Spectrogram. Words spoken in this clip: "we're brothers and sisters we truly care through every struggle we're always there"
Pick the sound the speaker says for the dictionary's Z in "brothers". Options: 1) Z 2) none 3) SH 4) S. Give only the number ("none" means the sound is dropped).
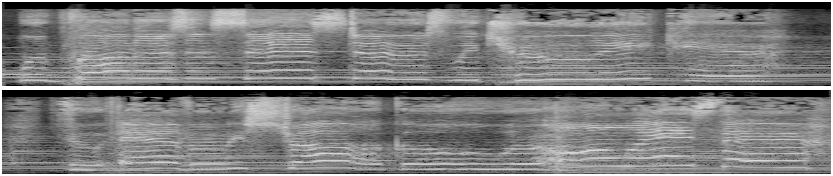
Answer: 1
